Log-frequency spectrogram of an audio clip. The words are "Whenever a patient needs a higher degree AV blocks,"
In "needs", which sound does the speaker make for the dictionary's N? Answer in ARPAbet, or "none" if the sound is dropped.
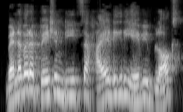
L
